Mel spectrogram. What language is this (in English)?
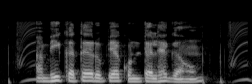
Magahi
